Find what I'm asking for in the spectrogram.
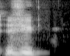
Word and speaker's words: Vue: And Vue is Vue. So that's pretty wrong, I'd say.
